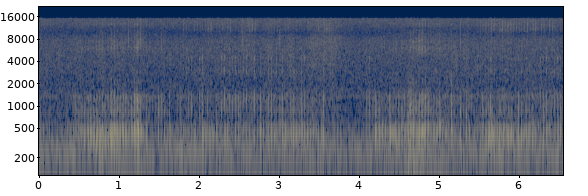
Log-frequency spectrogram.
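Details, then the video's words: Domestic cat, one of four pets, purring under a massage; continuous low rumbling purr with two louder swells, the second near four seconds, faint handling sounds in a quiet room. "Four Purring Cats — Cat Massage"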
